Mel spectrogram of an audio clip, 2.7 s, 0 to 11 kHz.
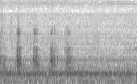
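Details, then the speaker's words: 2000 Lexus ES300 3.0 V6, towed in after dying while driving, pump turned by hand: gritty scraping sweeps; the water pump bearing has play and is worn. "I bet you the water pump going. Yeah, it's got play in the bearing."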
